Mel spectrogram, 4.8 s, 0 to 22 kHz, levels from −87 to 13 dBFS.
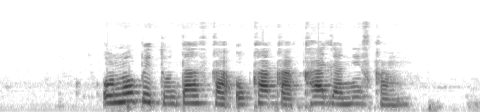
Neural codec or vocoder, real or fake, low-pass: vocoder, 44.1 kHz, 128 mel bands every 512 samples, BigVGAN v2; fake; 10.8 kHz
